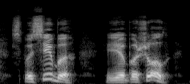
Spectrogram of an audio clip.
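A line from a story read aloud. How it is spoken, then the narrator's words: Cheerful shout from hallway. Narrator (Russian): крикнуть прямо из прихожей жизнерадостной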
